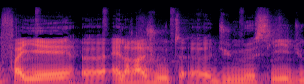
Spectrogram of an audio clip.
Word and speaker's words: Fage: I used to pronounce well fudge and a Alors c'est pas fage, c'est faillé.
